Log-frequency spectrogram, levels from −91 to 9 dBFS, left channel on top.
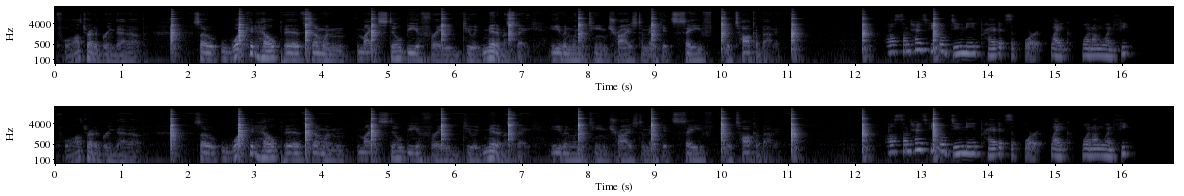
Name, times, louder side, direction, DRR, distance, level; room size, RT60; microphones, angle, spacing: voice 1, 0.0-10.9, left 4 dB, 55° left, 0.4 m, -52 dB
Hammer, 0.8-13.5, right 3 dB, 65° right, 0.8 m, -40 dB
voice 2, 12.4-15.1 15.4-16.0, right 1 dB, ahead, 0.4 m, -50 dB
2.5 x 2.4 x 2.7 m
head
